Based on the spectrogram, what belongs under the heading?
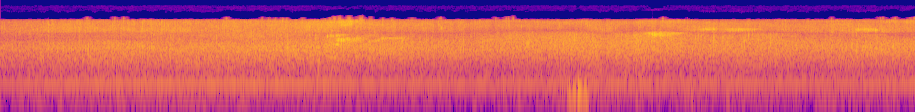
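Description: Minced mutton and tomato-onion masala sizzling steadily on a hot tawa over a fire, swelling over the first second after the raw mince goes in, then holding.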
